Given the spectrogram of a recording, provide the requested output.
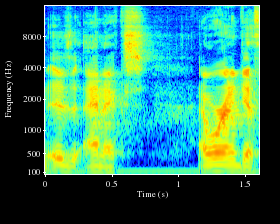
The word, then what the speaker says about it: Enix: It's really properly pronounced Enix, but I always used to say Enix when I was younger. But the proper pronunciation is Enix.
